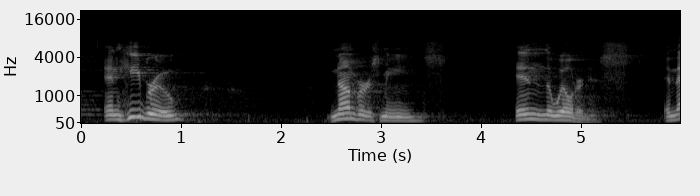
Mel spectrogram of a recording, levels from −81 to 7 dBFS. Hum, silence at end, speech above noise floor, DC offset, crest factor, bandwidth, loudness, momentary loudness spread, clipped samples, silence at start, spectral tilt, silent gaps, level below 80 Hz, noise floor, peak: none; 0 s; 38 dB; under 0.1%; 20 dB; 8.4 kHz; -33 LUFS; 17 LU; under 0.1%; 0.25 s; -7 dB/octave; none; -74 dBFS; -70 dBFS; -16 dBFS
